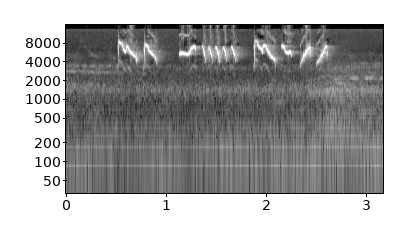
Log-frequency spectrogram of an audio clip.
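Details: Warbling white-eye, a caged songbird used as a lure to stimulate sluggish white-eyes to sing, delivers short bursts of high, sharp chirps and a quick rattled series of notes, clean and loud over near silence.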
